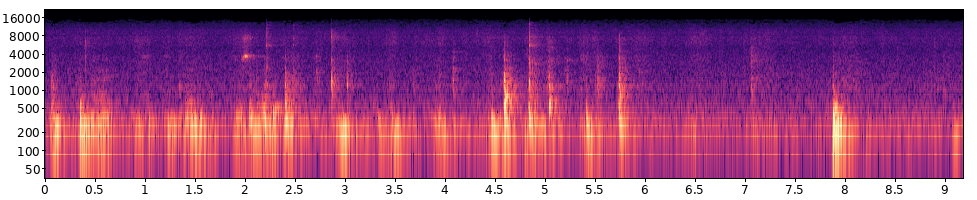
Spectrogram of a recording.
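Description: Irregular knocks, taps and rubbing from the parts of a carpet-covered cat tree being fitted together by hand, with one sharper knock near the end.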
